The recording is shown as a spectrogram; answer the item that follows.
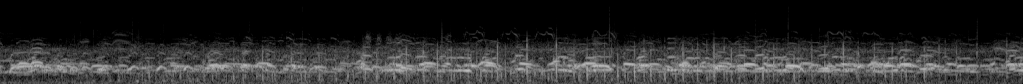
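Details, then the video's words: Whooper swans in a field recording from Matsalu: a flock giving a continuous overlapping chorus of loud, nasal, trumpeting honks, with no pauses. "Whooper Swan"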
